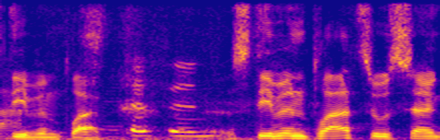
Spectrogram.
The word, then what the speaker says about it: Stephen: Stephen Plat. Steven Plat. C'est aussi un gros artiste d'années 90 qui est très populaire. Donc souvent il Moon Cover que le français c'est compliqué. PH ça se prononce V.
